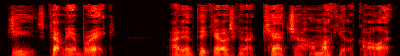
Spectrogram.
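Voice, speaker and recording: A man's voice: lowish voice, sing-song, brisk, darkish tone, breathy edge. A man playing an exasperated, defensive homeowner in a storybook tale, speaking bluntly and casually. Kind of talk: storybook character voice.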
